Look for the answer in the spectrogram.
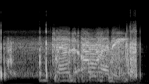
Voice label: American Female Hit Dead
